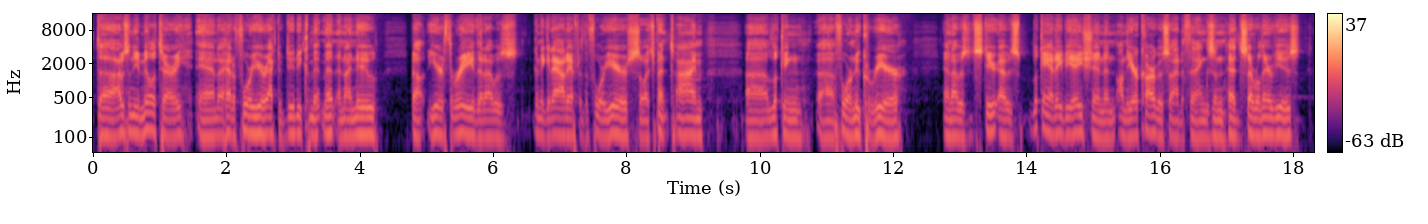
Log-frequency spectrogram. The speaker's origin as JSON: {"language": "English", "region": "New Jersey", "country": "United States", "tie": "born or raised there", "also_born_or_lived": "New York / Jacksonville, Florida", "said": "I grew up uh, in New Jersey, and upstate New York and Jacksonville, Florida."}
